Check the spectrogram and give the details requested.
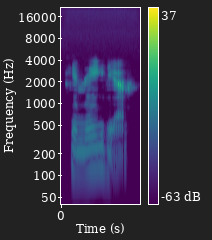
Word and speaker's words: Canadian: in the second one we say canadian canadian do you hear where the stress goes here yeah right we say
